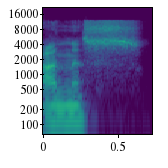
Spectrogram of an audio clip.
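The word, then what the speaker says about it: honest: Jadi pakai n, kenapa? Karena bacanya anas. H-nya di tidak kedengaran.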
